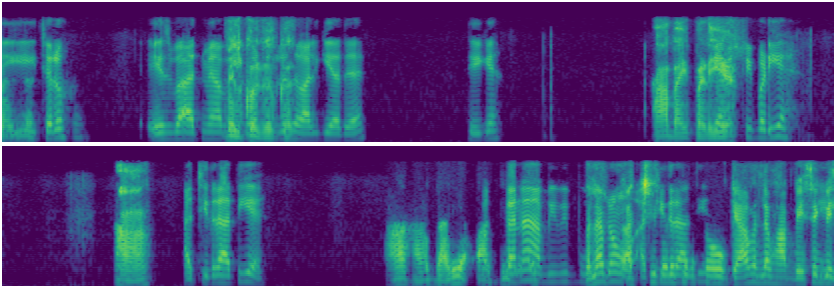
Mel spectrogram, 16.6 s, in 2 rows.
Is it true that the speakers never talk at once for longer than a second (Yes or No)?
No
